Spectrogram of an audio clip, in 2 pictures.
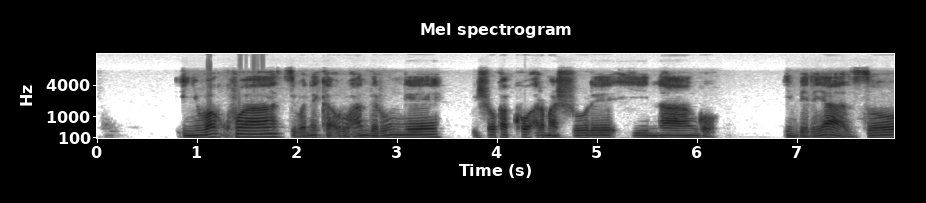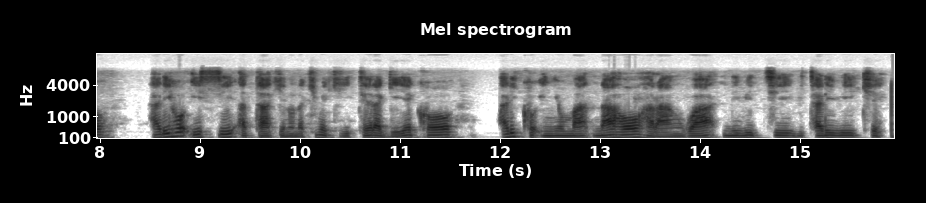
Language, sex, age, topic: Rundi, male, 36-49, education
